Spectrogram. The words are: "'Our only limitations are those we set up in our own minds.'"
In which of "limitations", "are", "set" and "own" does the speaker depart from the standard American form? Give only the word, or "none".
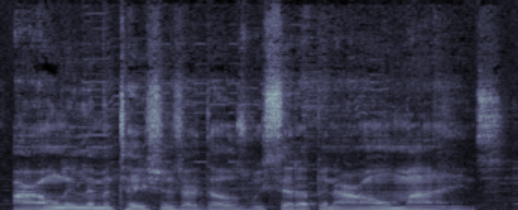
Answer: none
